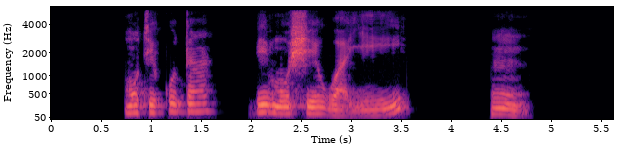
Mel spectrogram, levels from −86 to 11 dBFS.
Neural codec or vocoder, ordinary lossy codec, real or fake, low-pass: vocoder, 22.05 kHz, 80 mel bands, WaveNeXt; none; fake; 5.4 kHz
